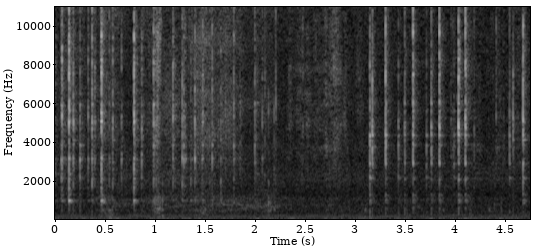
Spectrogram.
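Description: Fingertips tap and scratch on the brushed nickel sink base plate of a new kitchen faucet, which has a foam seal along its side. Light metallic ticks, a few with a brief ring near 1 kHz, fall over a steady low hum and soft scratching.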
